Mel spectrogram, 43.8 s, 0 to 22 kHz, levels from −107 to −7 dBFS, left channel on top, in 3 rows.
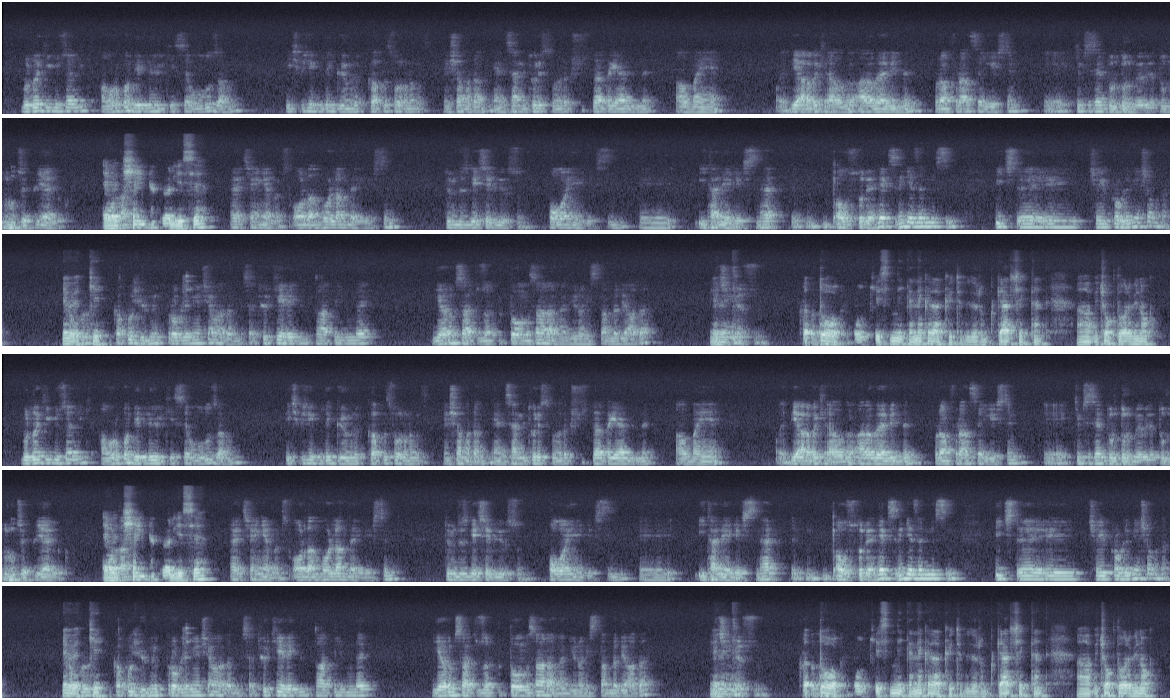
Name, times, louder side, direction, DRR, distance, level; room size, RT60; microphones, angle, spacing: voice 1, 0.2-3.0 3.5-8.1 8.4-9.0 9.7-15.4 15.9-16.3 17.5-19.6 20.1-23.0 23.3-26.7 27.0-29.2 30.0-30.3 30.6-33.8 34.6-37.3 38.1-38.7 39.2-39.7, right 2 dB, 90° right, 2.7 m, -34 dB
voice 2, 14.6-14.9 15.9-17.2 30.0-30.4 38.0-38.3 39.2-43.6, right 1 dB, 10° right, 1.2 m, -29 dB
13.0 x 6.1 x 2.5 m
head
